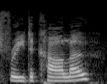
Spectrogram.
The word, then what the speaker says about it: Frida Kahlo: There's a whole section of it with the artist Frida Kahlo. – Oh, yes. – Is that how you pronounce her name? – Yes. Yeah.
